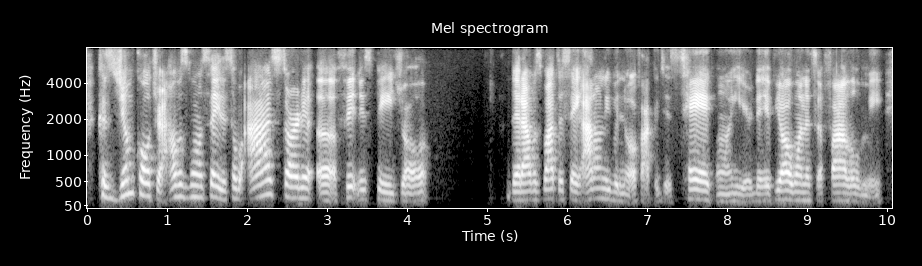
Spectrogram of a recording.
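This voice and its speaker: A woman with a Philadelphia accent talks at a fairly quick pace in an animated tone, her fairly low voice dry and close with no echo. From Philadelphia, US. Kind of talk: livestream chat with viewers.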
